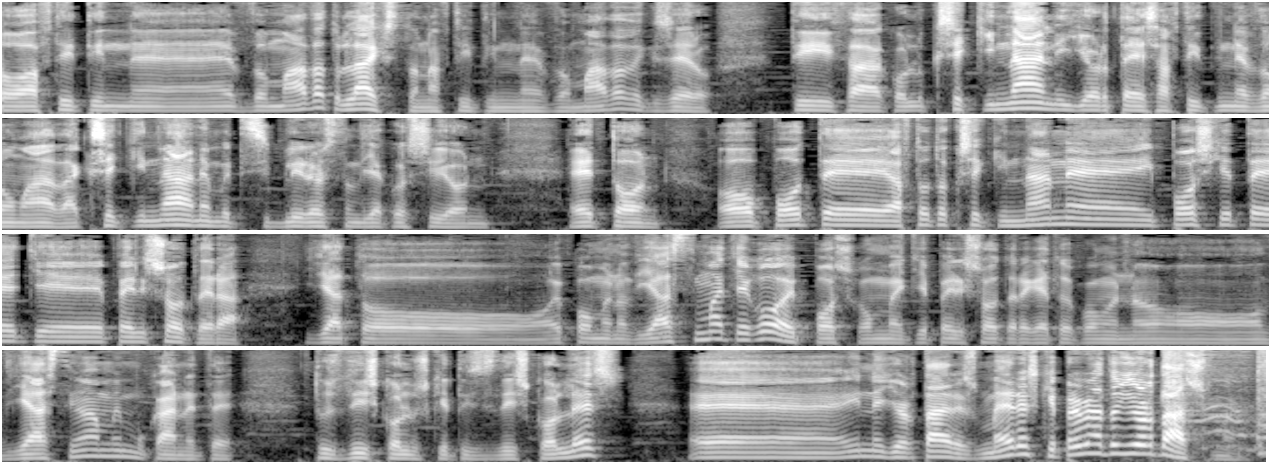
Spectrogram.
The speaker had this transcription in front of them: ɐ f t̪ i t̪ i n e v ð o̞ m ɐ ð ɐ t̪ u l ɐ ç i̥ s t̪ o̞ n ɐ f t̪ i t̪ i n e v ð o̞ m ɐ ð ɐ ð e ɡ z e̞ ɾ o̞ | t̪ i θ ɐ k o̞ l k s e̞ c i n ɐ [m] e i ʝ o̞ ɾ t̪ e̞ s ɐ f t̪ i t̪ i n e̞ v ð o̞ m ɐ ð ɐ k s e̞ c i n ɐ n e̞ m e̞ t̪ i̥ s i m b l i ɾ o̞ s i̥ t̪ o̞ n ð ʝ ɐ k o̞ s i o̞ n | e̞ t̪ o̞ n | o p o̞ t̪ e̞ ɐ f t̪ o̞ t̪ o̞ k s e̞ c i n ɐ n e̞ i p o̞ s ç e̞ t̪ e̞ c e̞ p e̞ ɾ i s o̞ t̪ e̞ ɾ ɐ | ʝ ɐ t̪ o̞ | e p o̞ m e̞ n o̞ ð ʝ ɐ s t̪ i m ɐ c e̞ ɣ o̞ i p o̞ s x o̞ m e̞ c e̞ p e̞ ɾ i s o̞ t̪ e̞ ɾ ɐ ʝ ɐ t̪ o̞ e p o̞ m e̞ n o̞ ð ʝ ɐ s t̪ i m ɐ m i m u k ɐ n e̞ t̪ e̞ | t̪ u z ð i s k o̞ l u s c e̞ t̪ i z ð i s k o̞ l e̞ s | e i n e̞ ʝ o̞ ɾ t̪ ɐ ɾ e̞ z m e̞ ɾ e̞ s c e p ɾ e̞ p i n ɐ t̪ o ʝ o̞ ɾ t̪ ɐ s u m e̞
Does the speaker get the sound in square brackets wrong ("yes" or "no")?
yes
